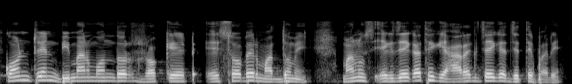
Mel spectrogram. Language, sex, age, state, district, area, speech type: Bengali, male, 30-45, West Bengal, Purulia, urban, spontaneous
